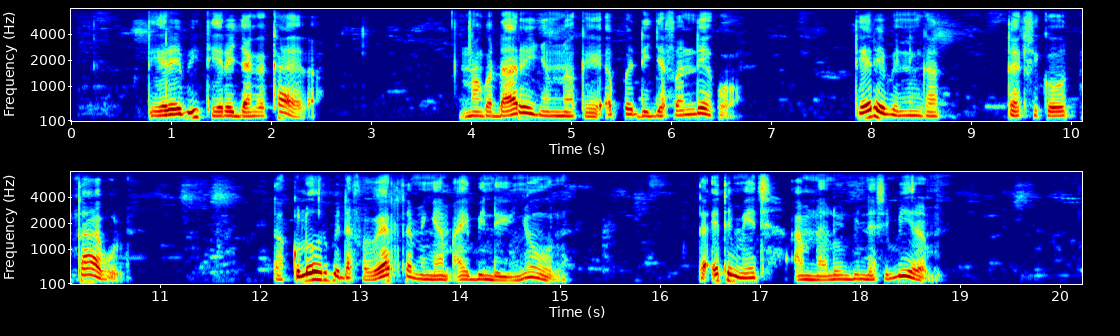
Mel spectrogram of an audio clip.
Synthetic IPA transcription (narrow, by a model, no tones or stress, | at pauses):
tɛɾebitɛːɾeɟaŋɡɐkajlɐ̰ | nɔŋkɔdaɾejuɲumnɔkːɛjʔəpːədiɟɐfɐndɛkɔ̰ | tɛɾebiniŋɡa | tɐksikɔtaːbṵl | tɐkuloːɾbidɐfɐwɛrtɐmiŋɐmʔɐ̰jbindɐjuɲol | tɐʔɛtimitɐ̰mnɐlunbindɐsibiːɾə̰m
